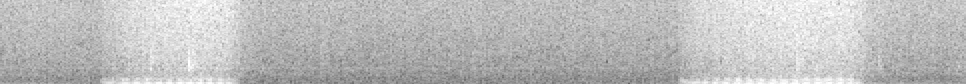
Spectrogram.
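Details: Sleeping Pug-a-Poo dog snoring indoors: two drawn-out, buzzy, harmonic snores, each under a second long and about three seconds apart, with quiet breathing between.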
